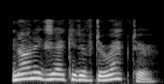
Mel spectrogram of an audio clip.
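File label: "non-executive director", American English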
